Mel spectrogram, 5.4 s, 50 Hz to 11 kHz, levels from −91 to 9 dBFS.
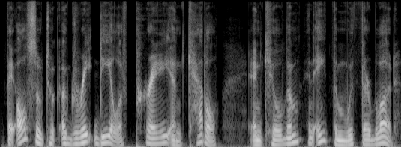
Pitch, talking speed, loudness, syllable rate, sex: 125 Hz, 215 wpm, -18 LUFS, 4.9 syllables/s, male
